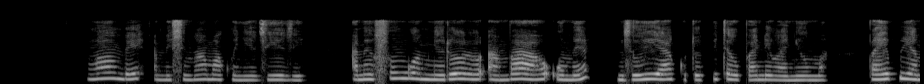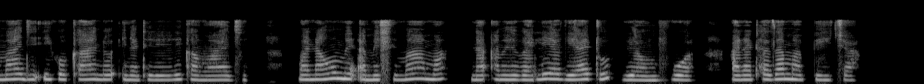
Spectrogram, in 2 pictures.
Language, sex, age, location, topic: Swahili, female, 18-24, Kisumu, agriculture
